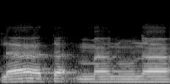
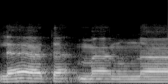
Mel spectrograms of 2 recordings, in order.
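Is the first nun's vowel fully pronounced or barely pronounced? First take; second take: barely pronounced; barely pronounced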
